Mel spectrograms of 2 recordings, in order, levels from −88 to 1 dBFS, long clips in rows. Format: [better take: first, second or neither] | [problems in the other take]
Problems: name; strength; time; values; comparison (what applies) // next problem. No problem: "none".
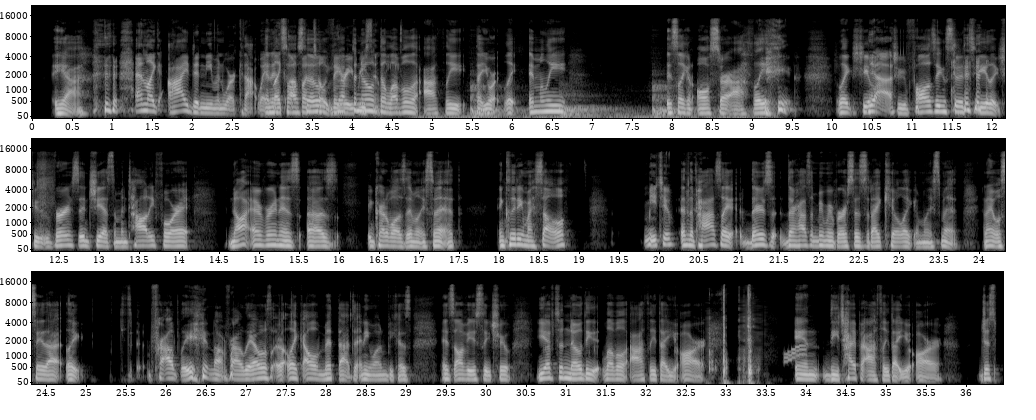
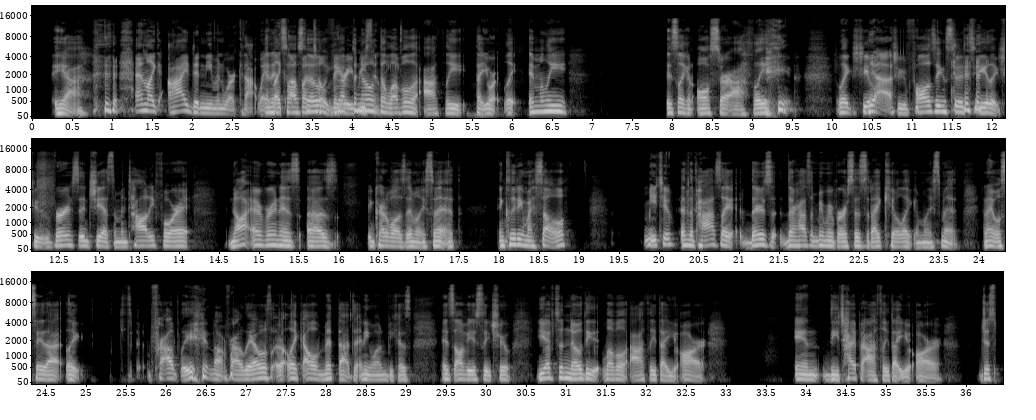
second | footsteps; noticeable; from 5 to 9 s; peak 9 dB below the speech // phone ringing; noticeable; from 33 to 34 s; peak 3 dB below the speech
